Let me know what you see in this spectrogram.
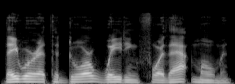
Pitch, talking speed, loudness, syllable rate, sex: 110 Hz, 230 wpm, -19 LUFS, 5.4 syllables/s, male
